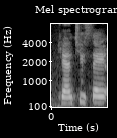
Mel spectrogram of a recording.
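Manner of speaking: normal talking voice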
